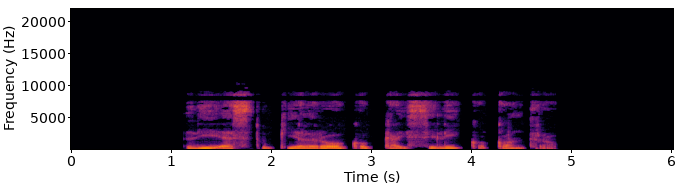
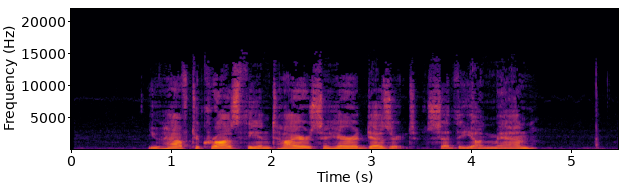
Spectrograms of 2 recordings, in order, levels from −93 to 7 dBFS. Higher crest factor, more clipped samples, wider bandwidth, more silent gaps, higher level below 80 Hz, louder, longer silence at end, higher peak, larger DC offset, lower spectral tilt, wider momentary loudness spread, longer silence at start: about the same, 20 dB vs 20 dB; neither; second, 9.4 kHz vs 14 kHz; first, 2.03-2.09 s, 2.77-2.81 s, 3.02-3.13 s, 3.92-4.00 s, 4.17-4.26 s vs none; second, -74 dBFS vs -58 dBFS; about the same, -31 LUFS vs -29 LUFS; first, 1.2 s vs 0.8 s; second, -14 dBFS vs -10 dBFS; neither; about the same, -5.5 dB/octave vs -5 dB/octave; about the same, 15 LU vs 13 LU; first, 1.15 s vs 0.8 s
